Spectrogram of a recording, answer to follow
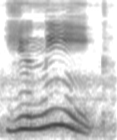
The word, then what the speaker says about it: unique: Machine, machine, QUE sounds like K, okay. So how will we pronounce this? Antique, say with me, antique. Unique, unique.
